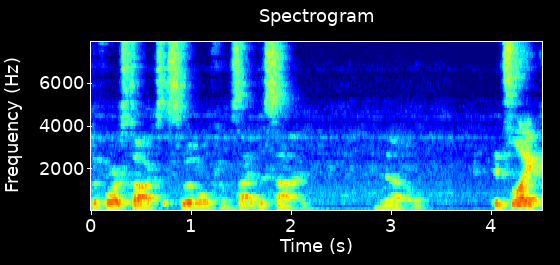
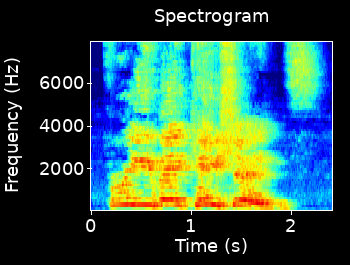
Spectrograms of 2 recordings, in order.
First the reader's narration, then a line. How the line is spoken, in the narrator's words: He shouted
